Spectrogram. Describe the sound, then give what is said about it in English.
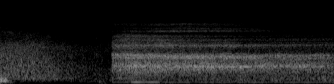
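One long, deep breath drawn in during a guided relaxation exercise, heard as a steady airy rush of inhaled air lasting over two seconds after a brief quieter lead-in. “let's take one big deep breath again together. In”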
